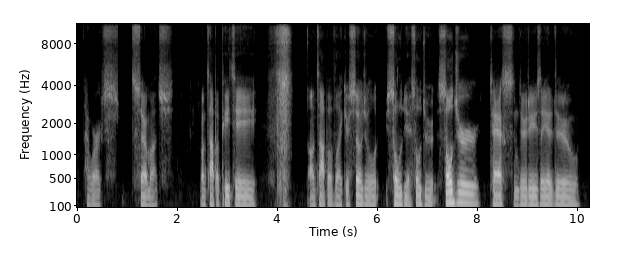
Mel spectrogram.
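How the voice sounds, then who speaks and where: A man's fairly low voice, monotone and flat, at a fairly slow pace with long, frequent pauses, in a very clean, dry, close recording with a silent background and no echo. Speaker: army veteran podcaster. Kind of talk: personal storytelling monologue. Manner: halting with many fillers.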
